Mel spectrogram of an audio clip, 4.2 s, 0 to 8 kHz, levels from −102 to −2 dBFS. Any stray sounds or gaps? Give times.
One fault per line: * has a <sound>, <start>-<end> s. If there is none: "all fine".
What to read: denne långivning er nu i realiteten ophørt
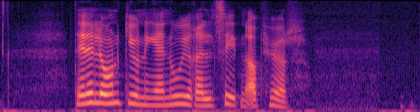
all fine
